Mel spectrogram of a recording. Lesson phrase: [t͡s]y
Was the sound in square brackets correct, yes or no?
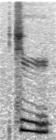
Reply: yes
